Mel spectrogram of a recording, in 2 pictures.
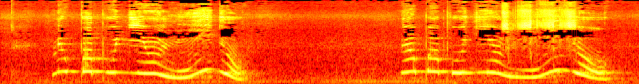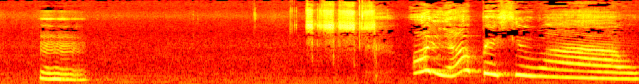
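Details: Young cactus parakeet calling in a quiet room: long, raspy, wavering cries that rise and fall, four bouts over about thirteen seconds, the last sliding steadily downward.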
